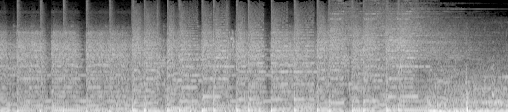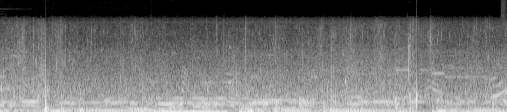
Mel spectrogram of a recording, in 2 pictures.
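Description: A kayak paddles down the Song River at Vang Vieng, with steady splashes of paddle strokes and water lapping against the hull, close and continuous throughout.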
